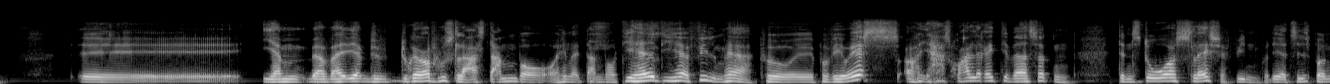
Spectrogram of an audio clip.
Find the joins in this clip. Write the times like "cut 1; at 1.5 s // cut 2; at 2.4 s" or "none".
cut 1; at 7.6 s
